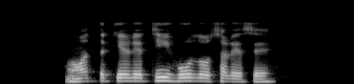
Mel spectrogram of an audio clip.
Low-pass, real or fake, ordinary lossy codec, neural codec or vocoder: 7.2 kHz; fake; MP3, 64 kbps; codec, 24 kHz, 1.2 kbps, DualCodec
